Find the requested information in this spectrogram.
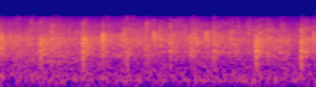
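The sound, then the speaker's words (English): An audience claps in a continuous patter, with a few sharper, louder claps standing out at irregular moments. “You missed a good place to clap.”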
